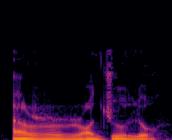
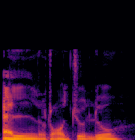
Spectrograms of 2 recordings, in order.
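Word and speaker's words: الرجل: drop the tanween, and this is a sun letter, so we would actually put a shadda on the ra, ar-rajulu. If we were to say al-rajulu in tajweed terms, that would be incorrect pronunciation.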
